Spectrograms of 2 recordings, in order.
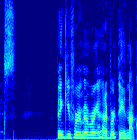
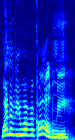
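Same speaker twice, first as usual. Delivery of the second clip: incredulous; 10 semitones higher, 5 dB louder than usual. Retold or imitated. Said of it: "I said".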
